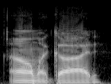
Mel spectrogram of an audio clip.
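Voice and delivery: ordinary delivery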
